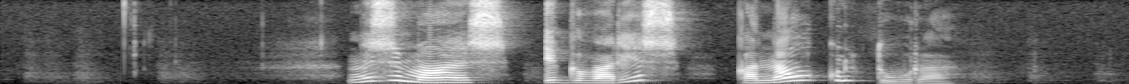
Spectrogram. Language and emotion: Russian, positive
